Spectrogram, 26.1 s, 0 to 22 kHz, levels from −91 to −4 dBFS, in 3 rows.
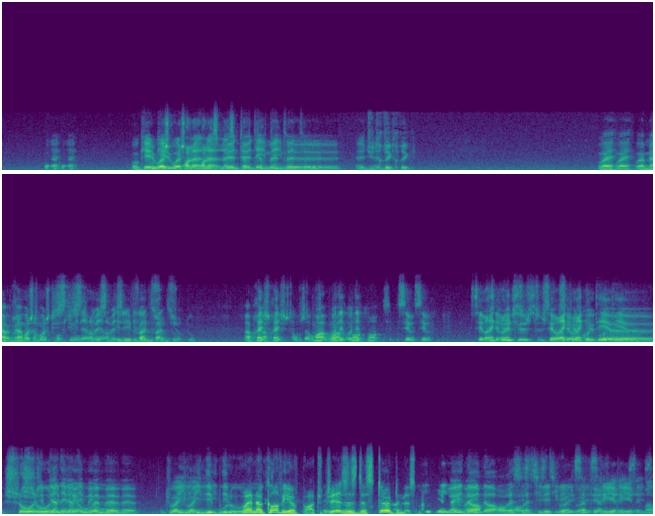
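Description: A speech recording in which every sound is followed by a doubled audio track, a full-band copy roughly 5 dB quieter and about a fifth of a second late, likely from a second capture path. On a spectrogram this shows as each syllable's pattern repeated just behind itself with no smearing or decay. From 20.85 to 22.38 s and again from 22.54 to 23.34 s the speech is suppressed in double talk, dropping by up to about 30 dB and then about 25 dB. This is likely an echo canceller ducking the talker while the far side spoke, and it would appear as deep troughs in the waveform envelope and faded high bands on the spectrogram. Within that second stretch, at 22.68 to 22.73 s, a brief echo leak lets through a faint scrap of voice about 25 dB down, arriving 275 ms late. It is likely residue the canceller missed and shows as an isolated smudge. The call codec's band limit is also visible, with nothing drawn above 8 kHz.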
